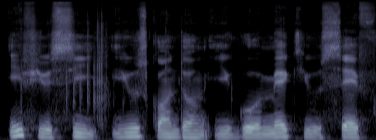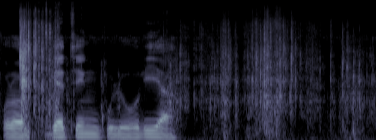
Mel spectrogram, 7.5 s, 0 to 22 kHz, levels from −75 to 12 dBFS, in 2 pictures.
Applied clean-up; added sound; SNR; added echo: none; Crumpling, crinkling; 11 dB; none.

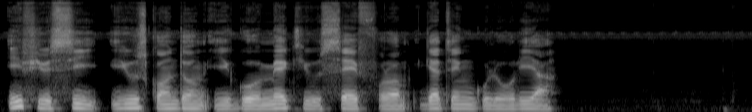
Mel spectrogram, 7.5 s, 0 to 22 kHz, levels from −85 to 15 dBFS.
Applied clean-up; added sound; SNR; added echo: none; none; none; none.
